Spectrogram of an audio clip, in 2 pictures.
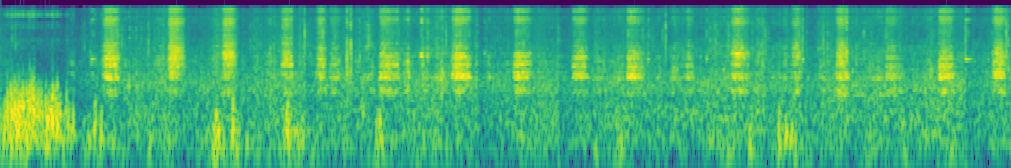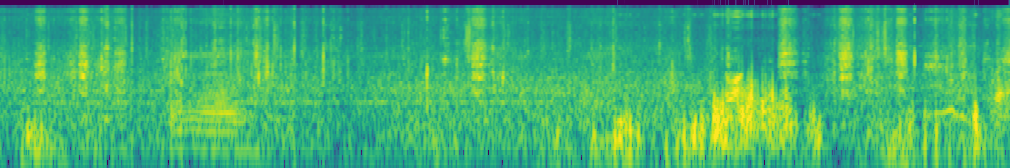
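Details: Megatron the Staffordshire Bull Terrier pants steadily and hard at the dog park, a long run of rhythmic breathy huffs, with occasional voices and handling noise.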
